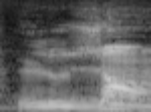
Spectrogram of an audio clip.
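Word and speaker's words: Luzón: It's L-U-Z-O, accent grave. That's the one that's the ski slope going down left to right. Luzon, that's just an accent on there. So it's Bodegas Luzon, and it's from Jumilla.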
